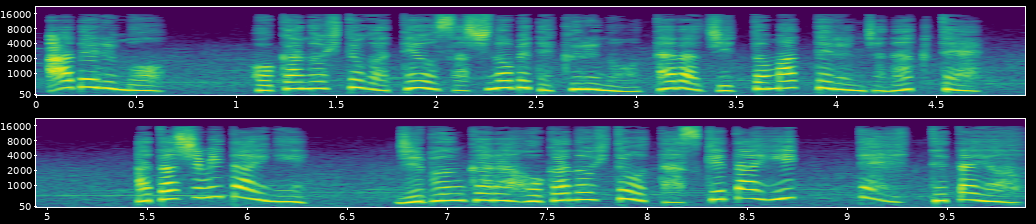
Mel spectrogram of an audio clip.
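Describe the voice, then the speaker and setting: A woman playing an elegant, warm-hearted young lady boss in an anime game, sincere and expressive. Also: high voice, a little fast, slight background noise. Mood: gentle, reflective. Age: young adult. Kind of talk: Japanese anime game voice acting.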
